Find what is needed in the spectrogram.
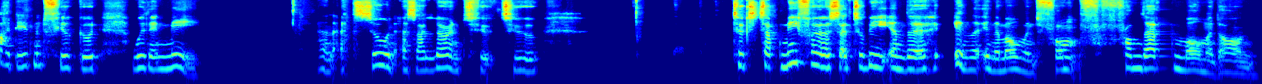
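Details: Adult woman from Sweden who stutters; stuttering.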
